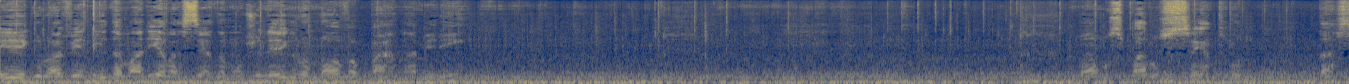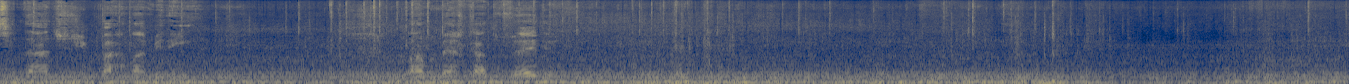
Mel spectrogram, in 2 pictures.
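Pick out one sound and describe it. A car engine hums steadily with a low rumble while driving.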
